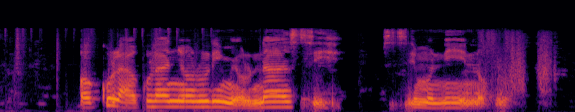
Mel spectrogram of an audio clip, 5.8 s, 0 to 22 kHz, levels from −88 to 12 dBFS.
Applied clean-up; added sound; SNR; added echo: neural separator model SepFormer DNS4.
